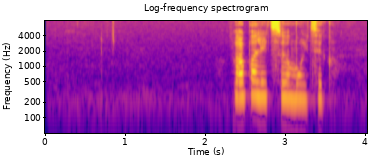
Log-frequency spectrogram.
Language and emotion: Russian, neutral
